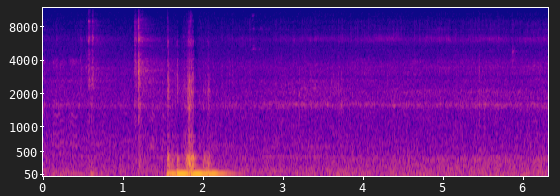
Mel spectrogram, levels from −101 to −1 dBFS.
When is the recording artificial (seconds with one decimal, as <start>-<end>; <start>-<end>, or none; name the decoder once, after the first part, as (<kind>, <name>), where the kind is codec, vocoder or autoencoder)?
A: 0.0-0.8 (vocoder, BigVGAN v2); 2.3-6.3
